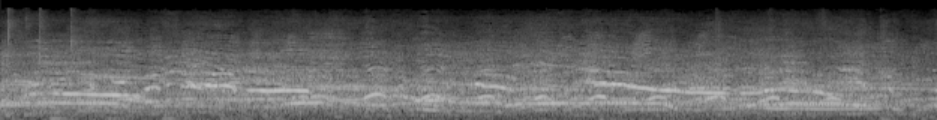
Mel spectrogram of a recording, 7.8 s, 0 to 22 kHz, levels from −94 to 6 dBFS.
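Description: No technical faults can be heard at any point in this audio, so there is nothing to place in time order.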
